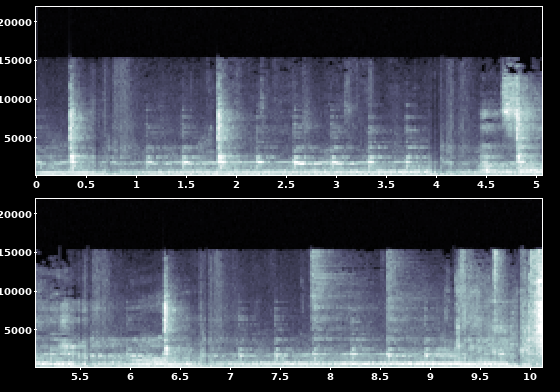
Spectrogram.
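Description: Amplified live band playing a song's opening: held keyboard chords, joined about four seconds in by a low electric bass line that settles into steady long notes near the end.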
